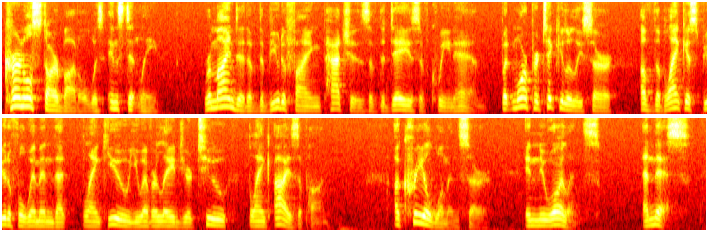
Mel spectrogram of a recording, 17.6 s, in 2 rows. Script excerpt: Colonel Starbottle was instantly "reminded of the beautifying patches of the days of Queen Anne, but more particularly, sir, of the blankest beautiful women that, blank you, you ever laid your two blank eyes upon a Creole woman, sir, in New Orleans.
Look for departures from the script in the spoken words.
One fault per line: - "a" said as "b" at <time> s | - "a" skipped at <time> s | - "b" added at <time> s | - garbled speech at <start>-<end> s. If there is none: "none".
- "And this" added at 16.8 s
